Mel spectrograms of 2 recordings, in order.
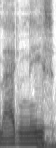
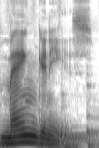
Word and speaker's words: manganese: cool those other little elements titanium vadium chromium magnes magnes it's pronounced manganese if you're going to invent a new periodic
